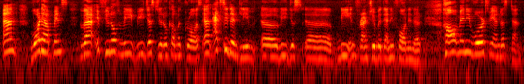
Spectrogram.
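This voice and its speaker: A woman's voice: a little high, moderate pace, fairly bright tone, a little hiss or hum. A woman from Pakistan with a Sindhi-Pakistani English accent, a native Sindhi speaker, talking casually and rambling with lots of "you know" and emphatic asides. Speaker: English teacher. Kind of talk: casual talk to camera.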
